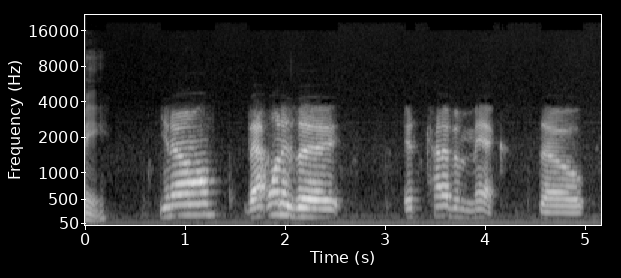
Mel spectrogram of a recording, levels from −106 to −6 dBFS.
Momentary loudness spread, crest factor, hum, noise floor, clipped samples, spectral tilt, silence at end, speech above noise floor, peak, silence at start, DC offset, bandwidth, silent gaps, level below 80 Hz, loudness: 17 LU; 18 dB; none; -65 dBFS; under 0.1%; -6 dB/octave; 0.2 s; 37 dB; -12 dBFS; 0 s; under 0.1%; 10 kHz; none; -68 dBFS; -28 LUFS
